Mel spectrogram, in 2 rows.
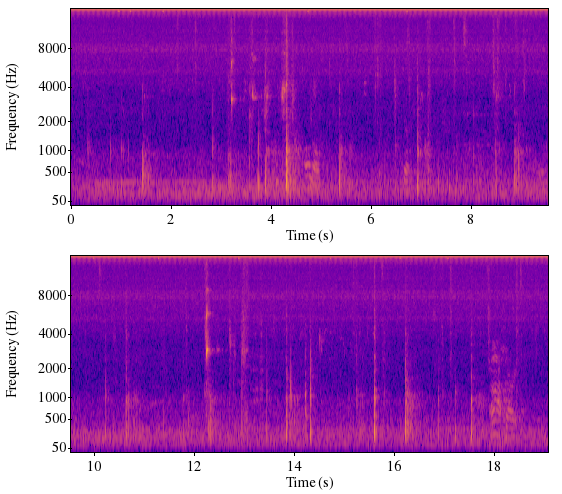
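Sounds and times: tennis ball bouncing on court: 2.8s - 5.6s, 6.4s - 7.2s, 10.2s - 11.0s, 11.8s - 14.5s, 15.2s - 18.5s.

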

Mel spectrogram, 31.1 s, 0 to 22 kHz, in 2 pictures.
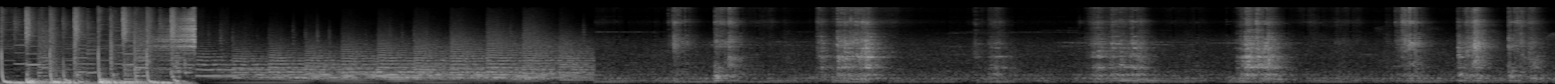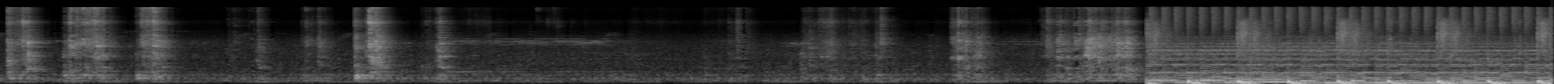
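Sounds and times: putty knife scraping concrete: 8.2s - 9.1s, 10.8s - 17.4s, 22.9s - 27.0s.

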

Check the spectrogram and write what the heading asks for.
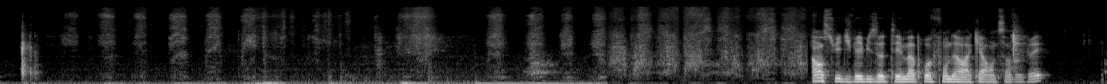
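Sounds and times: sandpaper rubbing foam: 0.6s - 8.1s.

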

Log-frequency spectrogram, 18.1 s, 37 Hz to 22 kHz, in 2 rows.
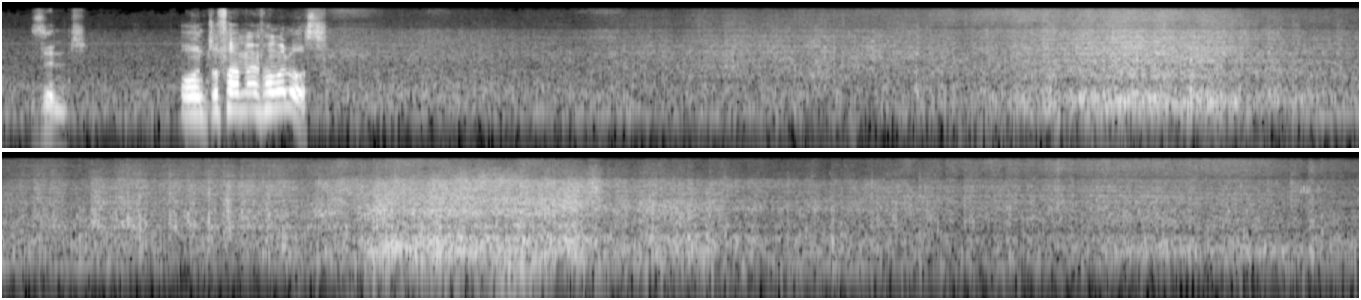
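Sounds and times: snowboard scraping over snow: 4.2s - 18.0s.

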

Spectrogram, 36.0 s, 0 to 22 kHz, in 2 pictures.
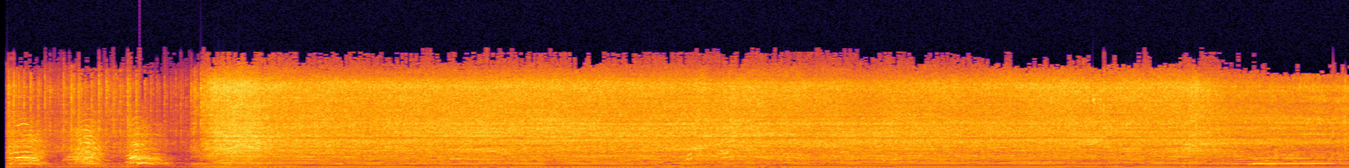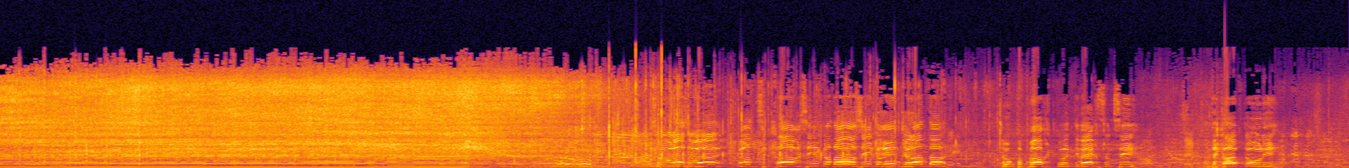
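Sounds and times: chainsaw cutting log: 0.1s - 27.1s.

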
